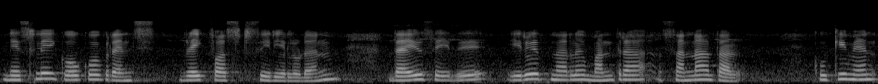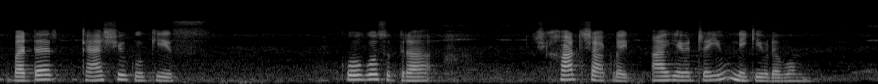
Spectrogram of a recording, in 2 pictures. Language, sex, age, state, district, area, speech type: Tamil, female, 60+, Tamil Nadu, Nagapattinam, rural, read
